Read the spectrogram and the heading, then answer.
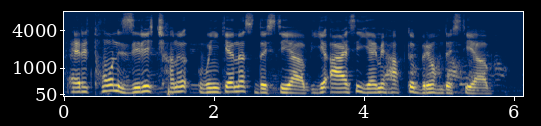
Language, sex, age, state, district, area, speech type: Kashmiri, male, 18-30, Jammu and Kashmir, Shopian, rural, read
